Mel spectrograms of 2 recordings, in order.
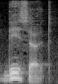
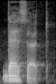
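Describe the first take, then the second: First: The stress is on the second syllable. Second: The stress is on the first syllable. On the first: A sweet dish. "The stress is on the second one" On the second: A dry place. "Stress is on the first one"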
